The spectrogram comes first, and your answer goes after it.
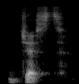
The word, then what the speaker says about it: Gest: Gest. So Gest. in English, you would say a jest of Robin Hood. Gest. And it comes from the French chanson de geste, so from the word geste.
